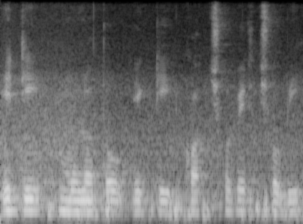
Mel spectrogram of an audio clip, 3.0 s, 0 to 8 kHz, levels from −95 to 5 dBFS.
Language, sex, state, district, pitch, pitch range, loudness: Bengali, male, West Bengal, North 24 Parganas, 105 Hz, 105-110 Hz, -19 LUFS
